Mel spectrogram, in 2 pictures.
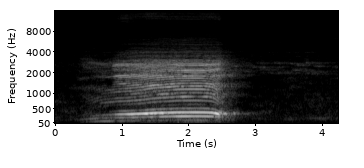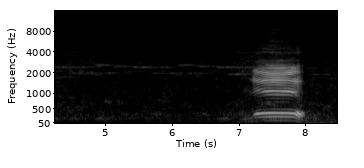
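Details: Domestic cow mooing: a long, loud, harmonic moo of about two seconds, then a quieter stretch with a faint steady tone, and a second shorter moo near the end.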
